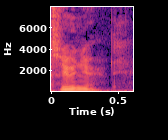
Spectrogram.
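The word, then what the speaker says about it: Yunior: Is it Junior or Junior? – Yeah, Junior. – Junior. Well, I've always wondered because the Y is pronounced J in Puerto Rican Spanish.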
